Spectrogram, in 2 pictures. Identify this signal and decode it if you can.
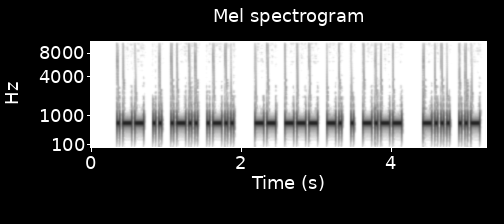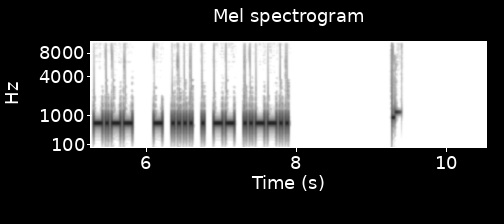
Morse code, heard as a keyed tone, about 30 wpm, 700 Hz. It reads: WILL MONEY BUY THEM?
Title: Sentences from Top 1000 Words - Review Part 4 - 30wpm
